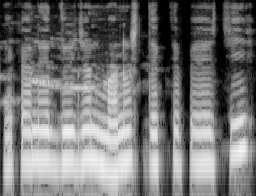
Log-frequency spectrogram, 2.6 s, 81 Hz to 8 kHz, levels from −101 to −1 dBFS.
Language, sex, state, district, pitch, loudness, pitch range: Bengali, female, Assam, Hailakandi, 185 Hz, -16 LUFS, 175-190 Hz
